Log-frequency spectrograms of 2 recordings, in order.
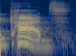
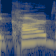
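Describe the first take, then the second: First: "cards" with the R dropped; New England "cards", broad vowel and no R; Northern pronunciation. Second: Said in the usual way. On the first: Retold or imitated. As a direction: say "cards" as "cahds". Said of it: "When they say cards". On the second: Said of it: "they say cards".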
